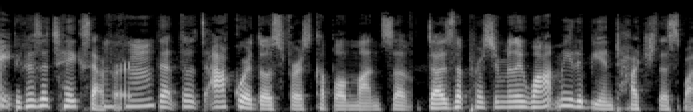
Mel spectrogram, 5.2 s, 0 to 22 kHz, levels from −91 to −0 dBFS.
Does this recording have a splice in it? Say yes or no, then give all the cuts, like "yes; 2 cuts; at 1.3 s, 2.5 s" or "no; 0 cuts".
yes; 2 cuts; at 1.2 s, 3.0 s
